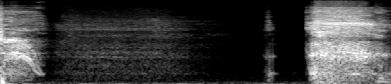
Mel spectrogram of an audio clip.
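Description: A person coughs sharply and close to the microphone, with two harsh bursts separated by a breathy pause and a faint small catch between them.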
